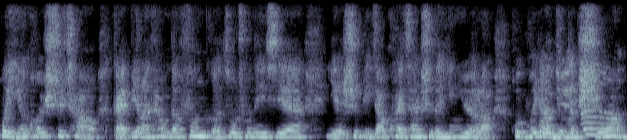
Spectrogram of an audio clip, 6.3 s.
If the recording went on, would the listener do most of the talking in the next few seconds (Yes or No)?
Yes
